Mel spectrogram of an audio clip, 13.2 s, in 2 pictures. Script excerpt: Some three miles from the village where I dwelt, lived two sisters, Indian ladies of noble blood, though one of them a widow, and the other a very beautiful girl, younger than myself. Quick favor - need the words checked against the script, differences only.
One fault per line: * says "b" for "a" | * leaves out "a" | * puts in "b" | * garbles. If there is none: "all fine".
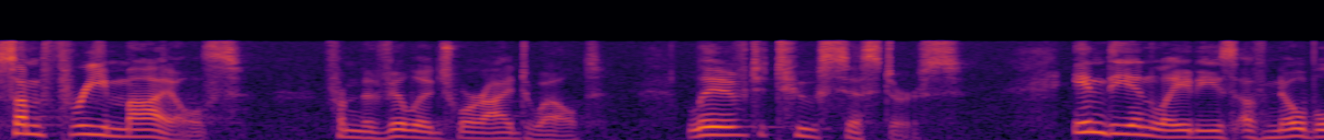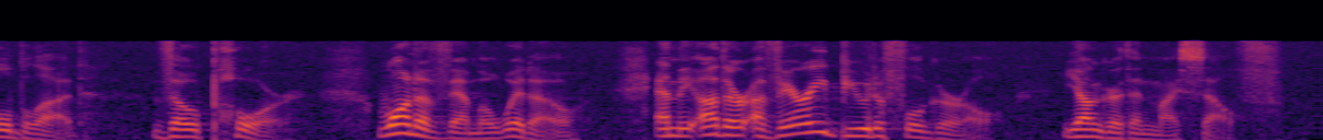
* puts in "poor"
